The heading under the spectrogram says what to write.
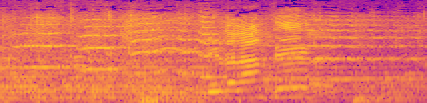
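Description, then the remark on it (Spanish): The Holy Week float of María Santísima de la Esperanza of the Cofradía del Perdón passes on Holy Wednesday evening, heard from the carrera oficial at the Asociación de la Prensa: a steady, loud wash of crowd voices and shuffling footsteps, with sustained, wavering instrumental tones rising and falling over the din. “Y volvemos a esta carrera oficial, a esta sede de la Asociación de la Prensa, y estos son los sonidos que nos llegan del paso de María Santísima de la Esperanza de la Cofradía del Perdón en esta tarde del miércoles santo”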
